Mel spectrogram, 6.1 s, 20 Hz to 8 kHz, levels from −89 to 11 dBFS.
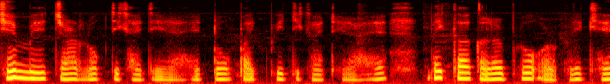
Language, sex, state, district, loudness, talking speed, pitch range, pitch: Hindi, female, Arunachal Pradesh, Longding, -20 LUFS, 195 wpm, 190-215 Hz, 195 Hz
